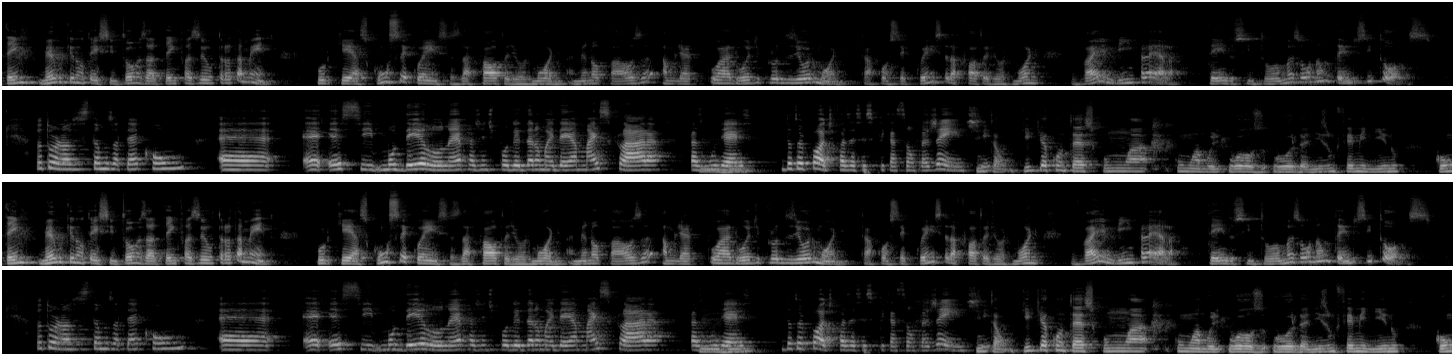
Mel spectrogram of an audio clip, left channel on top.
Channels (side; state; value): both; normal; correlation 0.85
